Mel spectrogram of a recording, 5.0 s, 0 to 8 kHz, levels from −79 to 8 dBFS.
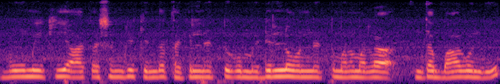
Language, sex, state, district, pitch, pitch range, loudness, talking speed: Telugu, male, Andhra Pradesh, Annamaya, 170 Hz, 165-180 Hz, -16 LUFS, 145 wpm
